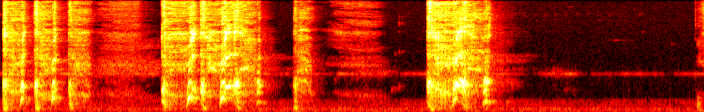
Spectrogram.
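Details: Three clusters of quick, rough coughs with pauses between them; a girl coughing while smoking.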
